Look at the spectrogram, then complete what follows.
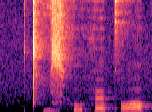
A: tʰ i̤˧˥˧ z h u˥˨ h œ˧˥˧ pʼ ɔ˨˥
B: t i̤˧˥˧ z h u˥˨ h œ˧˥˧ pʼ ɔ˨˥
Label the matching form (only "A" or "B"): A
